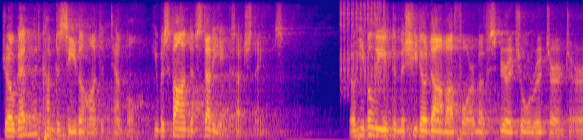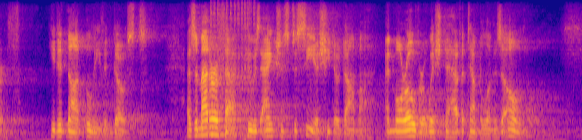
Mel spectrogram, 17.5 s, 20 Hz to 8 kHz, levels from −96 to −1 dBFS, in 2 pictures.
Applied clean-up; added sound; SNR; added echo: none; Ratchet, pawl; 15 dB; reverberation time 1.8 s.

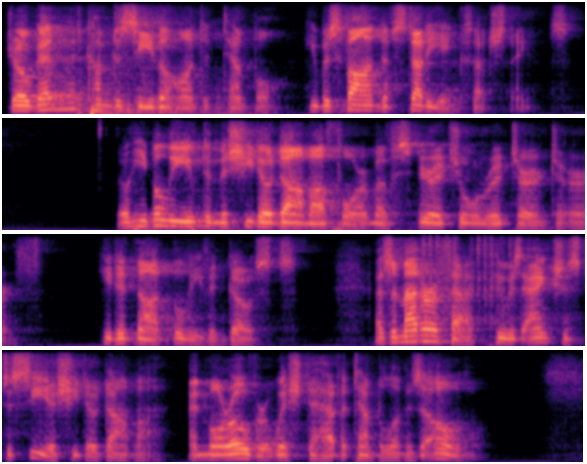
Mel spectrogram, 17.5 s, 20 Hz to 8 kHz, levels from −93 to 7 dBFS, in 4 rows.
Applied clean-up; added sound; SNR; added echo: neural mask model DeepFilterNet 3.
